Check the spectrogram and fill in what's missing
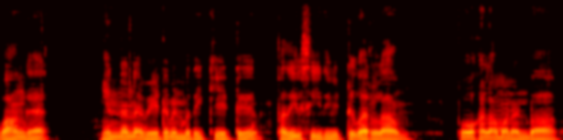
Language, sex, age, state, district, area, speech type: Tamil, male, 18-30, Tamil Nadu, Thanjavur, rural, spontaneous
